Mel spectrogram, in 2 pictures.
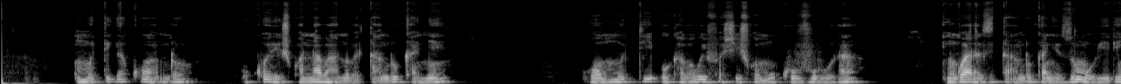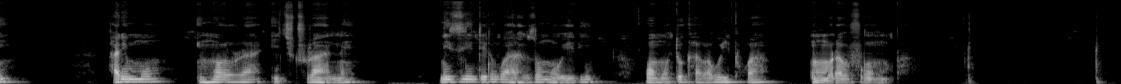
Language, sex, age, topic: Kinyarwanda, male, 18-24, health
